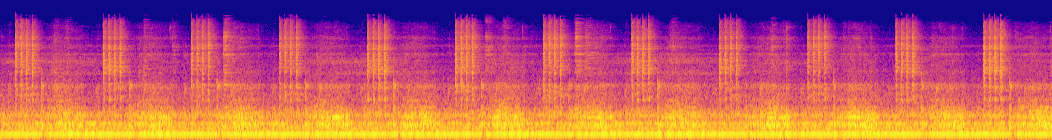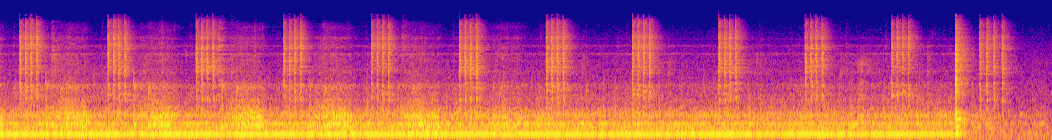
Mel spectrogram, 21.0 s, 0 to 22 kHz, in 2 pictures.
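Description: Ammco 7-inch metal shaper running under power, taking a cut with a carbide tool: a steady motor hum with a sharp clack on every stroke of the ram, about three every two seconds. About a second before the end the motor is switched off with a click, and the hum and clacking stop at once.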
